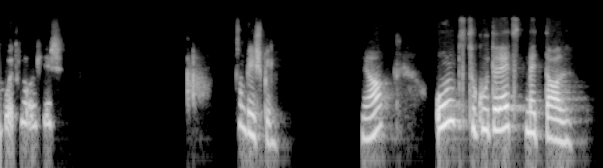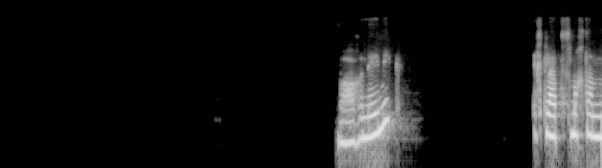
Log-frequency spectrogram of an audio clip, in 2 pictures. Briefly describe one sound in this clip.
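A woman talks calmly and closely into a microphone, pausing now and then.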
